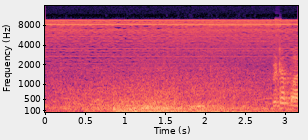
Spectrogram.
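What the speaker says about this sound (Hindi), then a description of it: "पापा बादल क्यों गरजते हैं?" Thunder rumbles low and heavy through a stormy night, a deep swelling roar that builds and lingers with a faint hiss of rain beneath.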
